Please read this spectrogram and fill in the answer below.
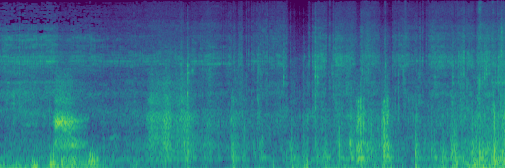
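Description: Mountain bike rolling fast down a rough dirt trail: a steady rush of tyre and wind noise with a low rumble, broken by many quick clacks and rattles from the bike over bumps.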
